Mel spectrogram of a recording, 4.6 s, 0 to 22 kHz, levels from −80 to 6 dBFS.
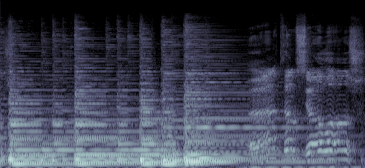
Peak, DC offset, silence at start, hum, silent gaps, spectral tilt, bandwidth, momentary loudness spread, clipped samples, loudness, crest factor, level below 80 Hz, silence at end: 0 dBFS; under 0.1%; 0 s; none; none; -7 dB/octave; 14 kHz; 11 LU; under 0.1%; -18 LUFS; 16 dB; -52 dBFS; 0 s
